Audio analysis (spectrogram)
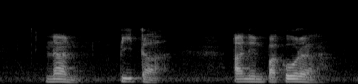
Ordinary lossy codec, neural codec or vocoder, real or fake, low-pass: MP3, 32 kbps; none; real; 5.4 kHz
